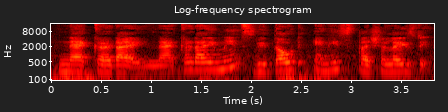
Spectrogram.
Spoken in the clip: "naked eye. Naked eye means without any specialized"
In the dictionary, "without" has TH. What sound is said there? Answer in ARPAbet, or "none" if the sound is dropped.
T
